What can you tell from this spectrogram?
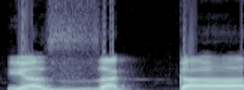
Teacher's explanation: یزک کا، کاف کے اوپر کھڑی زبر بھی اور چھوٹی مد بھی ہے، اس وجہ سے کاف کو لمبا بھی کریں گے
